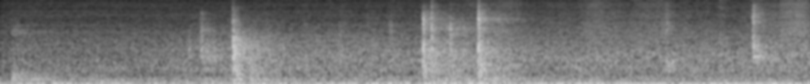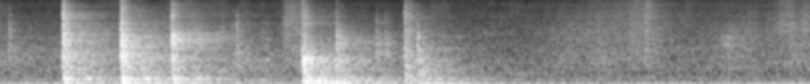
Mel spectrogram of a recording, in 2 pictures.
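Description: A panelled wooden door being unlatched and opened with a few light clicks, then swung shut about halfway through with several loud knocks and a heavy thud as it closes.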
